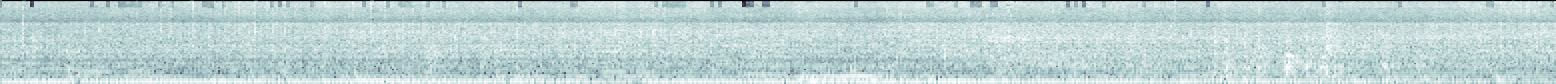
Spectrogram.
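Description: Cauliflower dropped into a hot pan for coconut-milk chop suey, sizzling and frying steadily while a utensil stirs and scrapes with rhythmic clicks, close and loud throughout.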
